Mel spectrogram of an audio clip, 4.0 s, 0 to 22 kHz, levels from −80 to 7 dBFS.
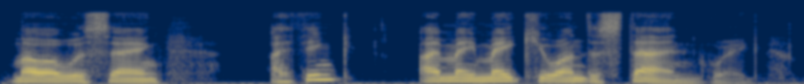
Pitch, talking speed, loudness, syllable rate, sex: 140 Hz, 165 wpm, -17 LUFS, 4.5 syllables/s, male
